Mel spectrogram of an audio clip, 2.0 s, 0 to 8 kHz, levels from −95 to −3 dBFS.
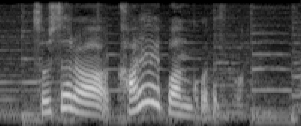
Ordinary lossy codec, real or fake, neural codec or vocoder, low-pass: none; fake; codec, 16 kHz in and 24 kHz out, 1 kbps, XY-Tokenizer; 7.2 kHz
